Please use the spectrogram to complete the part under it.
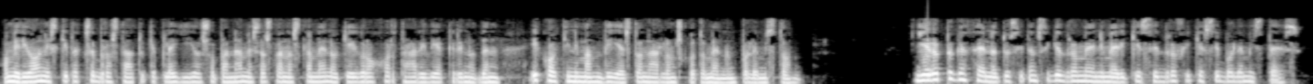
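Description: A man reading a novel aloud in a measured, solemn first-person narration, on a dull lo-fi recording. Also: fairly high pitch, little pitch movement, a little mellow, no room sound. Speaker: audiobook narrator. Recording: dull lo-fi audio.

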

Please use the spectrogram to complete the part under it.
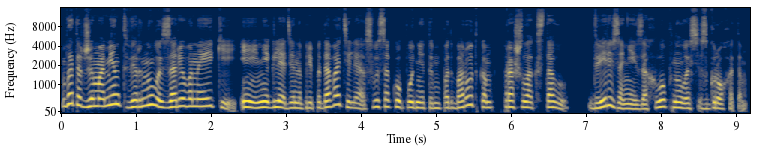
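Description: A woman calmly reading a first-person audiobook narration. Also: medium pitch, no room sound, clean studio sound.

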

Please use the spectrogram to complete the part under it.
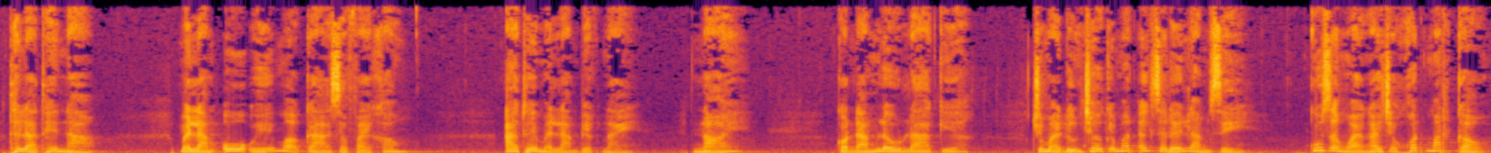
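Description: A woman's voice: mid-range voice, animated, brisk, pauses often, warm tone, slightly rough. A woman voicing an angry young master in a storybook reading, barking orders at servants.

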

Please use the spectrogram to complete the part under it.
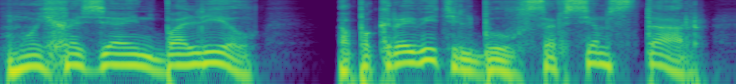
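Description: A man's voice: medium pitch, big pitch swings, unhurried, husky, no echo, studio quality, pitched above the performer's own voice. A man voicing a timid, guarded female golem in human shape, anxious and pleading, in an audiobook reading. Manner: anxious, pleading, often cries out.

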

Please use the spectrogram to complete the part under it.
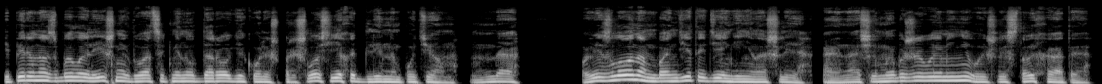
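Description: Male audiobook narrator; measured first-person reading, dark, dry. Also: mid-range voice, no echo. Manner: measured, calm storytelling.

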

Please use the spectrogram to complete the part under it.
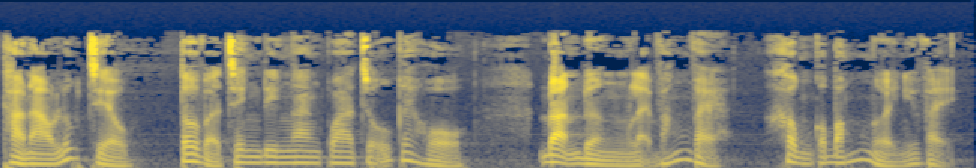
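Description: A man narrating a scripted horror story in a dramatic, expressive way. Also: lowish voice, brisk.

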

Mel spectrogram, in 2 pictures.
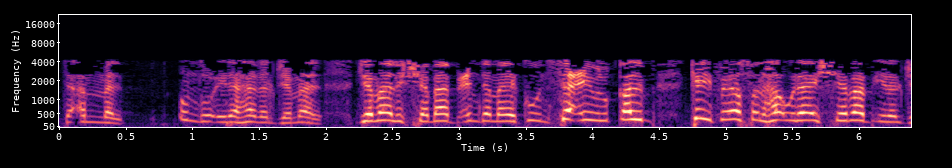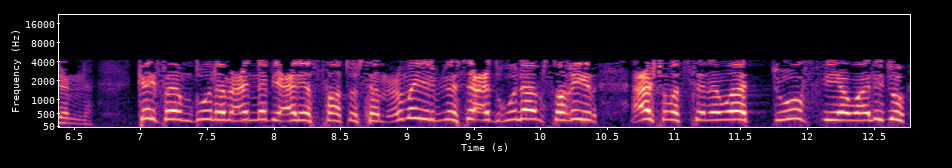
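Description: A man preaching a sermon in dramatic storytelling style, emphatic and swinging between loud urgency and hushed tones. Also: very high voice, dry recording. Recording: tinny phone-like dry recording.

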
